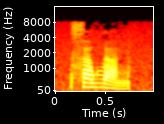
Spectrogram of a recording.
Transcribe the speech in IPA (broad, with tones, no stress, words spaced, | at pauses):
sa˧wla˨˩˨ŋ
